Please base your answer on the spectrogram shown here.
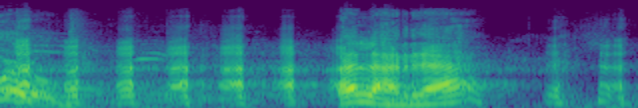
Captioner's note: laughter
